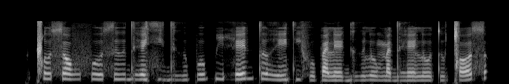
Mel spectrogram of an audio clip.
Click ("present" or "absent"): present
